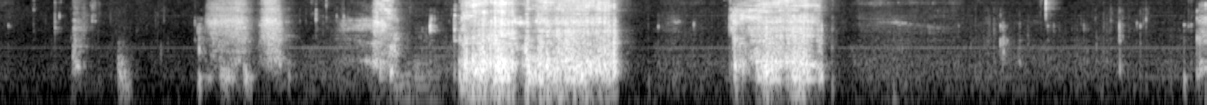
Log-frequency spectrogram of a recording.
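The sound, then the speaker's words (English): Wet chewing and slurping of food, with a few short smacking bites followed by two longer, louder slurps, then faint mouth clicks trailing off. “That slurp was kinky.”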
